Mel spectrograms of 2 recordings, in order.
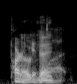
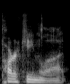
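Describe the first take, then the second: First: The g at the end of parking is dropped. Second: The g at the end of parking is pronounced. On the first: The speaker calls it right. "There's no G on the end" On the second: The speaker calls it wrong. "It's not parking lot"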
